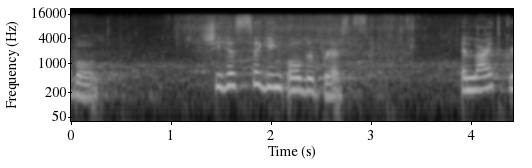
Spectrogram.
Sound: A louder sound of water being poured from a bowl

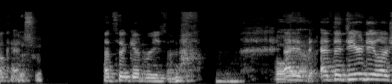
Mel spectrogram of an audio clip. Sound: chuckles

